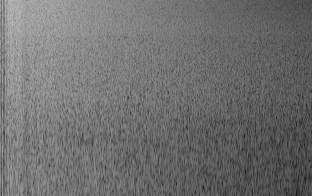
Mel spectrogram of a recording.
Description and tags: Artifact impulse responses created with Voxengo Impulse Modeler. Its shaped like a diamond that thinks its a rectangle.
convolution, impulse, ir, response, reverb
